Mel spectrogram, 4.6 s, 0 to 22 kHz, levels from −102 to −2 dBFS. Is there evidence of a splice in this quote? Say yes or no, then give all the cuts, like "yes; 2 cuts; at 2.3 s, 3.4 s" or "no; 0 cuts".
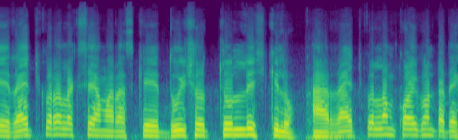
no; 0 cuts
